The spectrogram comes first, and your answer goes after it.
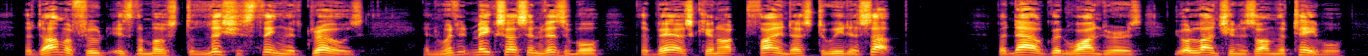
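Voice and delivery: plain

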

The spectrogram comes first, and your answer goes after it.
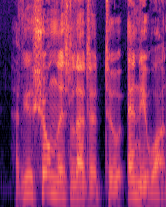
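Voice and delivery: ordinary delivery

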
